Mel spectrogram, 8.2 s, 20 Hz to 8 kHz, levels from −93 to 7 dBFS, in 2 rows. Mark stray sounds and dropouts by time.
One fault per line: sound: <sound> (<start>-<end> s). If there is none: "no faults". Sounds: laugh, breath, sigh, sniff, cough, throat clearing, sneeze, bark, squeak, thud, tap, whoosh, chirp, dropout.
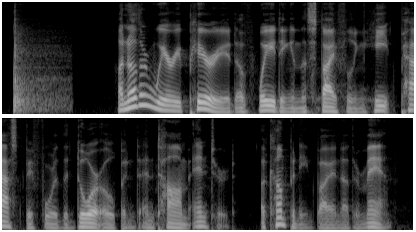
sound: thud (0.1-0.7 s)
